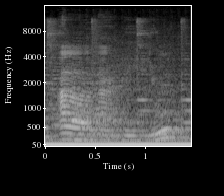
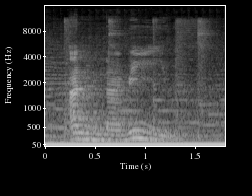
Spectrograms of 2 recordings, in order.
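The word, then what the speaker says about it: النبي: Hai seorang lagi ini cara membacanya bukan hal nabiyyu tapi langsung masuk an-nabi disini bukan Alsa biru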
